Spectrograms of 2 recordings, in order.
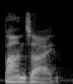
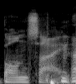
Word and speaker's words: Banzai: Banzai. Not bonsai. Not bon- it doesn't deal with plants.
